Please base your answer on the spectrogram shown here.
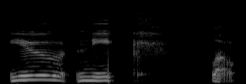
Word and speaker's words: Uniqlo: It's um Unique Low. That's how you spell it. Unilo.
